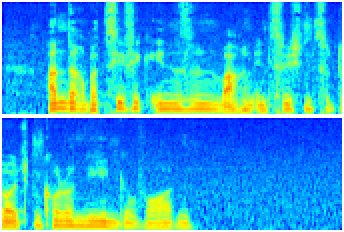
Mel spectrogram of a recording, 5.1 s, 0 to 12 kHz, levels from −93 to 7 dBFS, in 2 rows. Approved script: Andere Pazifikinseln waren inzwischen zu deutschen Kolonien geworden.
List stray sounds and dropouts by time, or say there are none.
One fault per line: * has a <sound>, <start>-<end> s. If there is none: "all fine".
* has a dropout, 2.7-2.8 s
